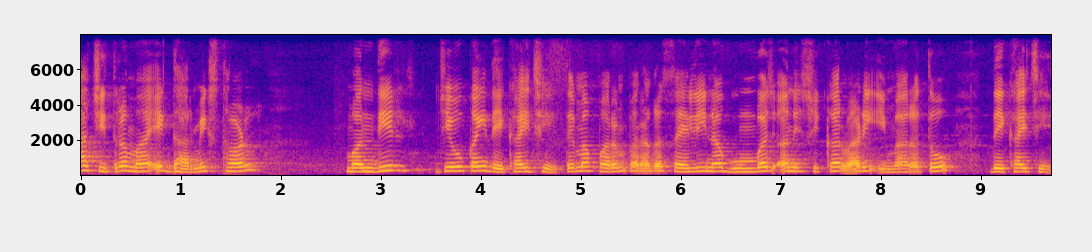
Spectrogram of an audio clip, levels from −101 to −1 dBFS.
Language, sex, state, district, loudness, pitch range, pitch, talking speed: Gujarati, female, Gujarat, Valsad, -16 LUFS, 200-235 Hz, 215 Hz, 115 wpm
